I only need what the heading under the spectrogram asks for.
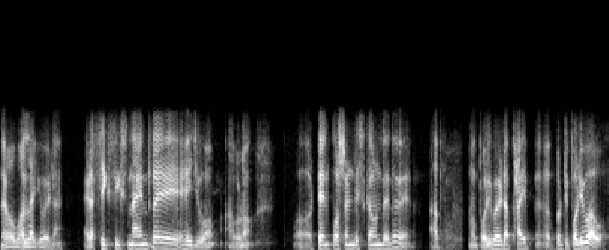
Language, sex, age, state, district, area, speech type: Odia, male, 18-30, Odisha, Kandhamal, rural, conversation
